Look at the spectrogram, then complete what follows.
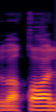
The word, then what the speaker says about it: وقال: Look at the word وقال الذين. Pronounce qaf with thicker voice because it is a mustaliya letter.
